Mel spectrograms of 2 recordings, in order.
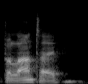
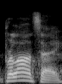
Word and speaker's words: Brillante: Brilliante. Brimmer. – Brilliante. – Daggers. How do you pronounce it? – Well, it's just Brillante. – It is, isn't it? Brillante.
